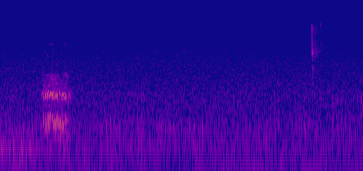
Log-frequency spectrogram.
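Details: Sleepy foster kittens waking gently from a nap on weigh-in night, indoors: one short, soft mew lasting about a quarter second near the start, then a quiet room with a faint click toward the end.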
